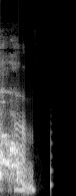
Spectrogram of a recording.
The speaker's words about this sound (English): Sorry about that. Doggy barky.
